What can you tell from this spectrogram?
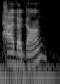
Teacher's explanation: in between had and gone you added an extra sound saying hadagan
